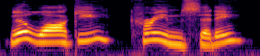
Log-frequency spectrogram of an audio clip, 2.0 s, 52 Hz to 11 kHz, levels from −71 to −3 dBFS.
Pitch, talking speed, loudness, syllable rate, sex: 210 Hz, 90 wpm, -17 LUFS, 3.7 syllables/s, male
